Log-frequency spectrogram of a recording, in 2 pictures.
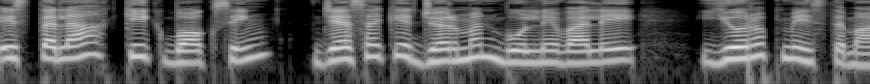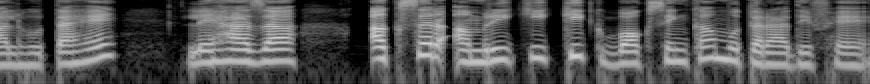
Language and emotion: Urdu, neutral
